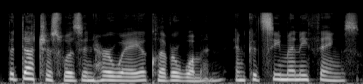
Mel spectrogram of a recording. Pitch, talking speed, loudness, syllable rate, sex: 190 Hz, 230 wpm, -18 LUFS, 5.3 syllables/s, female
